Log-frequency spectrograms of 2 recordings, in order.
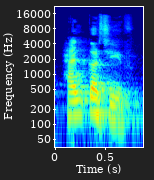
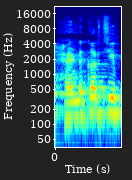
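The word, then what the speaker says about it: handkerchief: C took of her spectacles and wipe them with the हैंकरचीफ। देखो मैं पहले इसको हैंडकरचीफ पढ़ता था, डी यहाँ पे साइलेंट होता है, हैंकरचीफ पढ़ते हैं इसको।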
